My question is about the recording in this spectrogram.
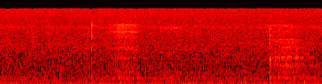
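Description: Near silence: room tone, with one faint click about a second in and faint soft handling sounds of hands pressing a piece of clay onto a clay jug.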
